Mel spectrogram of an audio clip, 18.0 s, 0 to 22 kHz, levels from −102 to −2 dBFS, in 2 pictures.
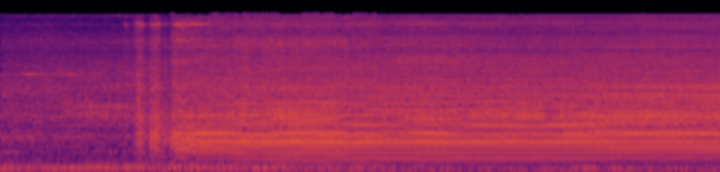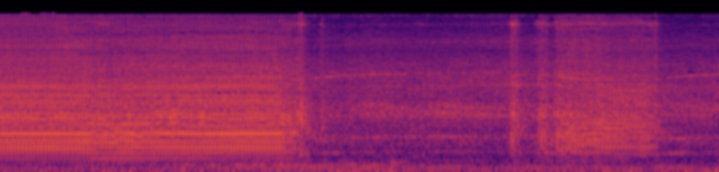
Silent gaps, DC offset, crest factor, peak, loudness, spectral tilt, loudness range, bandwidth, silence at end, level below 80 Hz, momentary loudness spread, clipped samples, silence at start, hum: none; under 0.1%; 18 dB; -20 dBFS; -36 LUFS; -0.5 dB/octave; 6 LU; 17 kHz; 0 s; -60 dBFS; 10 LU; under 0.1%; 0 s; none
